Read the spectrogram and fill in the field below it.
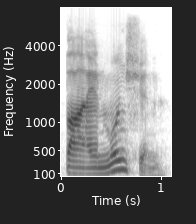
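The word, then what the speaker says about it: Bayern München: Munich by Munich but we should call them Bavarian Munich or Bayern Munchen which would be obviously the German way of pronouncing it so and that's just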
